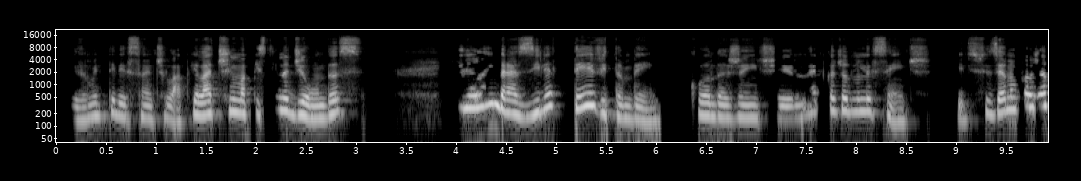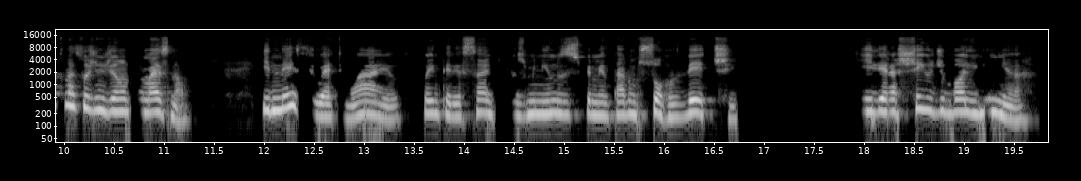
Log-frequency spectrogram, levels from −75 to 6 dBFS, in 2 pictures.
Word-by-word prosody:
coisa 145 0 -7
muito 180 +1 -4
interessante 170 -4 -5
lá, 145 -4 -3
porque 195 - -2
lá 190 +2 +6
tinha 200 +4 0
uma 205 -2 +3
piscina 215 +4 -1
de 195 -2 +3
ondas, 190 +7 +1 0.9
que 275 -2 -4
lá 275 +3 +5
em 335 - +6
Brasília 215 - +3
teve 280 -5 +4
também 155 -8 -5 0.3
quando 180 -2 -1
a 165 - 0
gente 160 0 -5
na 155 +6 -4
época 235 +2 -5
de 235 - 0
adolescente, 215 - -4 0.3
eles 145 +2 -9
fizeram 215 +4 +1
um - - -1
projeto, 295 +3 +3
mas 300 -2 +2
hoje 250 -3 +2
em - - +4
dia 230 0 +2
não 230 -1 +1
tem 220 0 -11
mais 220 -1 +3
não. 150 -4 -6 0.7
E 245 - +2
nesse 265 -1 +3
Wet'n 170 -2 0
Wild, 165 -3 -2 0.2
foi 210 - -1
interessante 200 +1 -2 0.2
que 190 - -17
os 180 0 -6
meninos 200 +1 +1
experimentaram 195 0 -2
sorvete 195 -2 +1 1.2
que 230 - -3
ele 225 +1 +3
era 225 0 +1
cheio 245 +4 0
de 225 - -2
bolinha. 205 -9 0
200 Hz, 160 wpm, -20 LUFS, 170-225 Hz, 1.2 s, lá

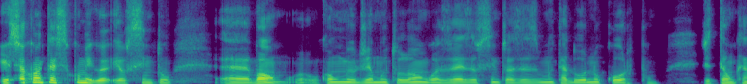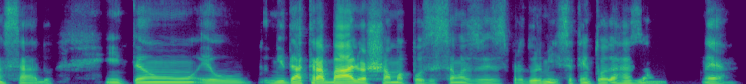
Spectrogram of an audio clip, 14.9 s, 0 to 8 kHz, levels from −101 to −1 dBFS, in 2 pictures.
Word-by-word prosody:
Isso 145 +4 +2
acontece 200 +1 +4
comigo. 165 -11 +2
Eu 130 - 0
eu 130 0 -3
sinto, 145 +1 -6 0.5
eh, 110 -2 +1
bom, 100 -7 +5 0.4
como 120 +4 -1
o - - -1
meu 120 -2 0
dia 105 +2 -1
é - - 0
muito 110 +2 -3
longo, 115 -1 0
às 95 -1 -3
vezes 120 0 0
eu 110 - -3
sinto 115 +2 -7
às 105 -2 -4
vezes, 115 0 -7
muita 115 +2 -4
dor 105 0 -1
no 120 +2 -2
corpo 100 -3 -4 0.5
de 105 - -6
tão 110 +1 -2
cansado, 85 -7 -5 0.5
então, 115 +2 -1
eu 115 -2 -5
Me 115 -1 -4
dá 130 +3 +5
trabalho 125 -2 +8
achar 110 - +1
uma 100 -2 -2
posição, 95 +3 -6
às 90 -3 -7
vezes, 90 -1 -9
pra 85 - -11
dormir, 120 -6 -2
você - - -7
tem 100 -3 -4
toda 95 +3 0
a - - -5
razão. 105 -7 -5 0.4
É. 100 -4 -2
110 Hz, 185 wpm, -24 LUFS, 100-120 Hz, 0.5 s, trabalho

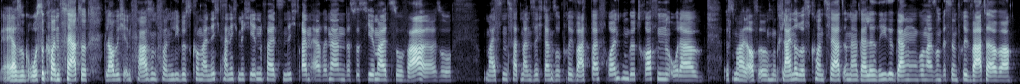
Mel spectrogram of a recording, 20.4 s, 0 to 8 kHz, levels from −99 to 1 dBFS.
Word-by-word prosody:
eher 155 - +4
so 155 +1 -2
große 160 +5 +1
Konzerte, 175 0 +6 0.4
glaube 165 +2 +2
ich, 180 - -9
in 180 - -10
Phasen 175 +4 -1
von 175 -4 -8
Liebeskummer 180 -1 -6
nicht, 190 +3 -8
kann 180 -3 -5
ich 190 +1 -9
mich 185 -1 -11
jedenfalls 180 -1 -4
nicht 185 +1 -12
dran 175 +1 +3
erinnern, 175 +1 -5
dass 165 0 -14
es 170 -1 -13
jemals 175 -2 0
so 160 -2 -9
war. 180 +6 +8
Also, 150 +2 -8 0.6
meistens 165 0 -8
hat 175 -1 -3
man 165 -2 -7
sich 170 +2 -13
dann 170 0 -4
so 165 0 -12
privat 170 -1 -2
bei 185 -1 0
Freunden 195 +3 -5
getroffen 190 0 -3
oder 155 -3 -1 0.5
ist 175 +4 -14
mal 165 -5 +1
auf 165 - +2
irgend 170 0 -5
'n 165 - -11
kleineres 170 +2 +1
Konzert 175 -2 0
in 175 - -9
'ner 170 0 -4
Galerie 165 +2 -2
gegangen, 165 -2 -1
wo 170 - -6
man 160 -1 -2
so 165 - -12
'n 170 - -10
bisschen 170 0 -10
privater 155 -2 +4
war. 150 0 +3
170 Hz, 155 wpm, -23 LUFS, 160-185 Hz, 0.6 s, war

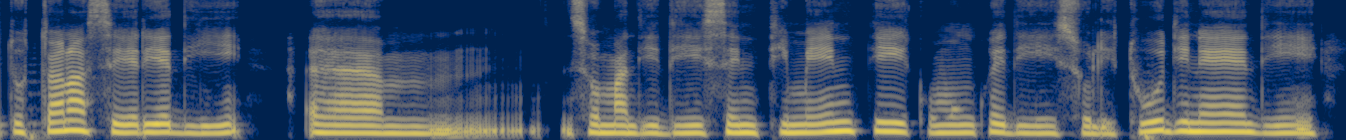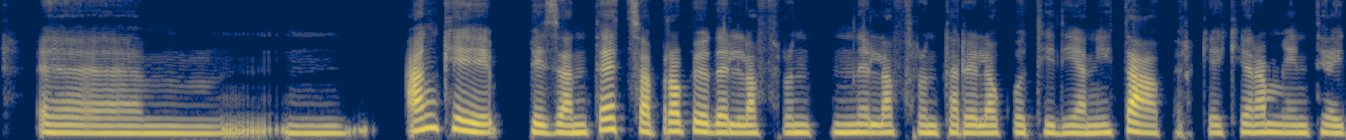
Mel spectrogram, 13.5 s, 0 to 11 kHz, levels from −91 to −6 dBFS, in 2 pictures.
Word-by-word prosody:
tutta 200 +1 -2
una 235 +1 +6
serie 195 -3 +1
di 175 +3 -2 0.3
ehm, 175 +3 -1 0.3
insomma 180 -2 0
di 175 0 -2
di 175 +2 -1
sentimenti 195 +4 +1
comunque 185 +2 -2
di 170 -1 -3
solitudine 205 +6 +1
di, 175 -1 -2 0.3
ehm, 175 +1 -2
mhmm, 175 -2 -3 0.3
anche 245 -9 +4
pesantezza 195 +5 +2
proprio 215 0 +3
dell'affr 185 -1 +1
nell'affrontare 185 -1 0
la 180 0 +1
quotidianità, 185 +2 +1
perché 180 +1 -9
chiaramente 190 -1 -1
hai 175 - 0
185 Hz, 110 wpm, -22 LUFS, 175-200 Hz, 0.3 s, una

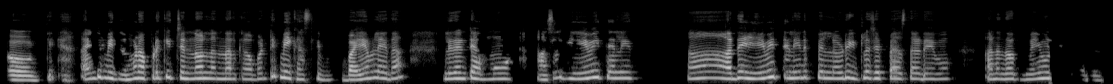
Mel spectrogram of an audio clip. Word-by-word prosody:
Okay. 200 -1 +2 0.3
అంటే 275 +7 +2
మీ 290 - +6
తమ్ముడు 250 +6 +4
అప్పటికి 285 +3 -1
చిన్నోలు 275 0 +4
అన్నారు 255 0 0
కాబట్టి, 255 +6 -3
మీకు 280 -4 +3
అసలు 245 +2 -7 0.3
భయం 230 +6 +4
లేదా? 275 0 0 0.5
లేదంటే, 270 +2 +3
అమ్మో! 250 +1 -3 0.4
అసలుకేమి 275 +4 0
తెలియదు 285 -1 -2 0.5
ఆ! - - +1 0.3
అదే 285 +3 +5 0.2
ఏమి 310 +4 +5
తెలియని 295 +1 0
పిల్లోడు 285 0 0
ఇంట్లో 300 +3 -2
చెప్పేస్తాడు 265 -2 -3
ఏమో! 250 +1 -8 0.4
అని 250 0 -1
ఒక 250 - -10
భయం 270 +4 0
ఉండిద్ధి 460 +11 -15
కదా! 205 -1 -17
270 Hz, 155 wpm, -23 LUFS, 250-285 Hz, 0.5 s, మీ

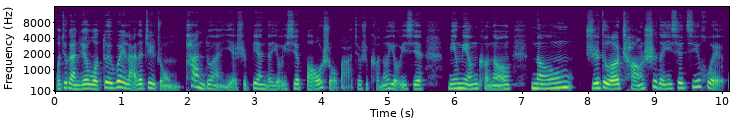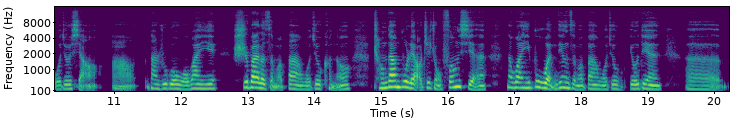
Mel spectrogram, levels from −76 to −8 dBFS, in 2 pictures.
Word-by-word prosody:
我 180 - -2
就 215 +3 +1
感 180 -5 +3
觉， 185 +2 +3
我 180 -2 +5
对 225 +4 +4
未 240 +1 +6
来 185 -4 0
的 190 - +3
这 200 0 +1
种 270 +1 -6
判 210 -8 0
断 220 +10 -4
也 - - -5
是 185 - -7
变 195 -4 -1
得 - - -5
有 155 - -5
一 - - -6
些 190 +2 -1
保 180 0 -1
守 235 - -5
吧。 - - -12
就 180 - -7
是 180 +1 -11
可 - - -12
能 180 +3 -3
有 185 - -1
一 - - -3
些， 175 0 0 0.3
明 195 +1 +1
明 190 -2 +2
可 - - -4
能， 175 +2 0 0.3
能 205 +4 +2 0.2
值 205 +1 +3
得 190 -4 +7
尝 175 -2 -2
试 260 +5 0
的 195 -6 0
一 185 - -3
些 210 +3 +1
机 255 +5 -2
会， - - -1
我 160 - -5
就 175 +1 -2
想， 180 - -4 0.2
啊， 285 - -7
那 225 -8 -6
如 190 +1 -2
果 185 -1 +2
我 160 -3 -1
万 190 0 0
一 185 0 -2 0.2
失 235 - +1
败 235 -1 +7
了 200 -2 +5
怎 - - -5
么 - - -4
办， 175 -4 -2
我 155 - -5
就 185 - -2
可 - - -10
能 175 +2 -3 0.3
承 210 0 0
担 255 +1 +8
不 250 0 +5
了 205 -3 +3
这 220 - -4
种 160 - -4
风 240 +9 +2
险。 165 - 0 0.3
那 240 - -2
万 225 -1 +2
一 220 - +1
不 245 +1 +1
稳 200 -4 +4
定 225 +1 +1
怎 190 -3 -5
么 155 0 -2
办， 175 -3 -3
我 160 - -3
就 180 -1 -6
有 180 0 0
点， 170 -5 0 0.3
呃， 160 - -7
190 Hz, 255 characters per minute, -23 LUFS, 175-220 Hz, 0.3 s, 担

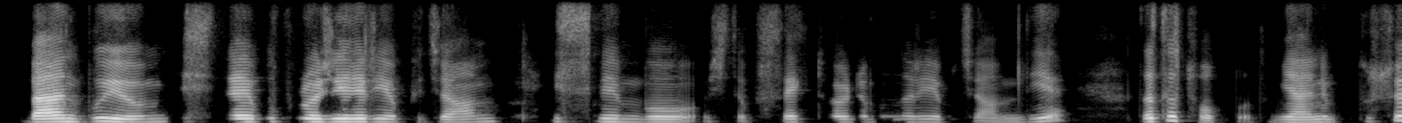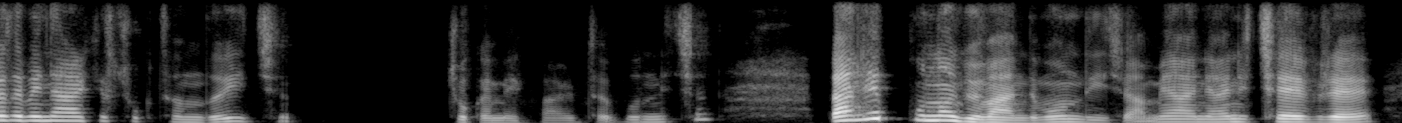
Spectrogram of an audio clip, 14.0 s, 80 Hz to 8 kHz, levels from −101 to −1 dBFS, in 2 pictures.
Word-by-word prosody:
"Ben 195 +1 +7
buyum," 195 -3 +2
işte, 200 0 -2
"bu 210 - -14
projeleri 200 -1 +2
yapacağım. 185 +1 -8 0.3
İsmim 200 -3 -9
bu," 175 +7 -3
işte, 205 -3 -23
"bu - - -48
sektörde 180 -1 -9
bunları 180 0 -17
yapacağım," 85 - -16
diye - - -5 0.4
data 270 +6 +2
topladım. 160 - -15
Yani, 170 +1 -4
bu 210 - -24
sürede 280 +3 +1
beni 265 0 +2
herkes 255 -1 -4
çok 220 -4 -25
tanıdığı 170 +1 -11
için 210 -2 -11 0.8
-çok 165 -4 -13
emek 140 -2 -17
verdim, 145 0 -24
tabii, - - -18
bunun 170 0 -15
için 335 - -19 0.6
ben 285 +5 +9
hep 395 0 +4
buna 285 -2 +5
güvendim, 165 - +1
onu 180 0 -4
diyeceğim. 150 +4 -12
Yani, 180 -1 -5
hani, 185 +1 -4
çevre 175 -2 +3
185 Hz, 165 wpm, -25 LUFS, 170-210 Hz, 0.8 s, ben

